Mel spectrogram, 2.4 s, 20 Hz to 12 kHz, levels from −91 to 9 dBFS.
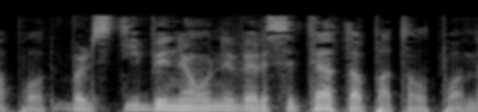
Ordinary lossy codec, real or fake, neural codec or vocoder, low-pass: MP3, 32 kbps; fake; codec, 16 kHz, 2 kbps, X-Codec, WavLM features, trained on Multilingual LibriSpeech; 7.2 kHz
